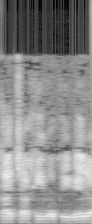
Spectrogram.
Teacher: En la zona occidental sí que se aspira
